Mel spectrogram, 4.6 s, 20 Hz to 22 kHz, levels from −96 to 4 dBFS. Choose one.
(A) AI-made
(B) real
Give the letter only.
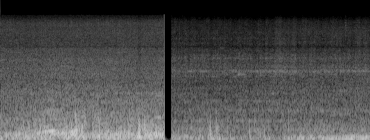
B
